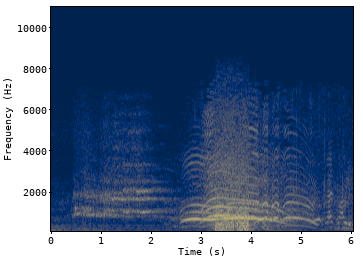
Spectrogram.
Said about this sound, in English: Parallel parking, Russ Swift style.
